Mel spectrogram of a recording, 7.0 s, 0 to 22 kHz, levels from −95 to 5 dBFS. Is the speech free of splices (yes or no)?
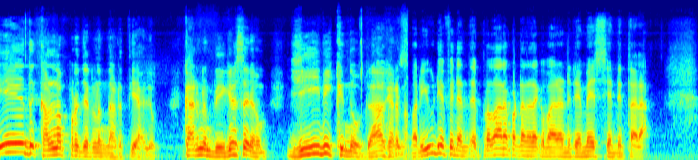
no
